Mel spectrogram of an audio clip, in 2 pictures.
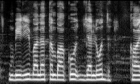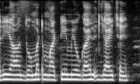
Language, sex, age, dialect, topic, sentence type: Maithili, male, 18-24, Eastern / Thethi, agriculture, statement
